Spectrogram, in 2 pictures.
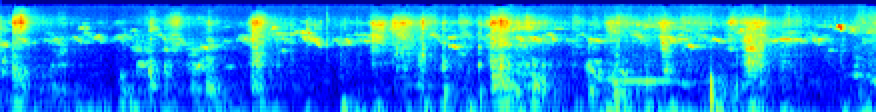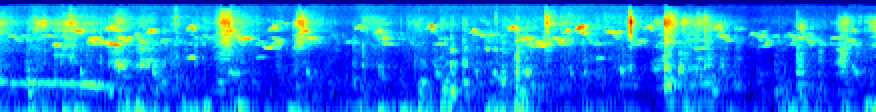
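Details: Young Satyr tragopans taking sand baths: a few soft, low, downward-sliding clucks and scattered thin high chirps over dense scratching, pecking and rustling of sand throughout.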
